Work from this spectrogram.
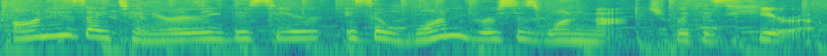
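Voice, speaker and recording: A woman's voice: a little high, animated, normal speed. A woman reading scripted documentary narration in the role of narrator. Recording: music behind the voice.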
